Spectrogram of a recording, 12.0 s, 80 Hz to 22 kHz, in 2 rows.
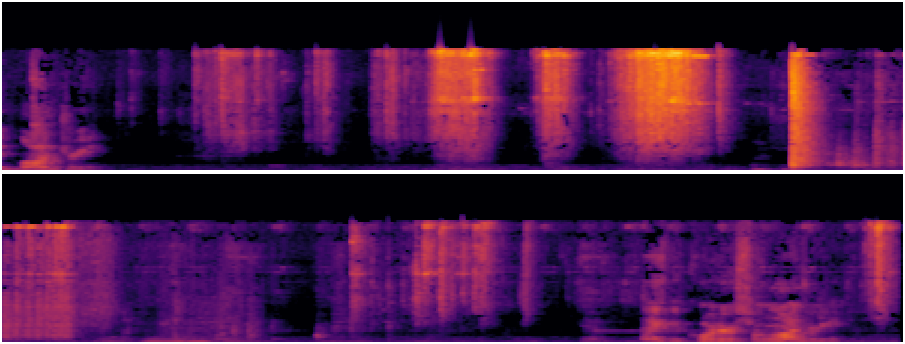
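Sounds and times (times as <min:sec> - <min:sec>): coins jingling in a bag: 0:01.3 - 0:04.8, 0:08.8 - 0:09.6.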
